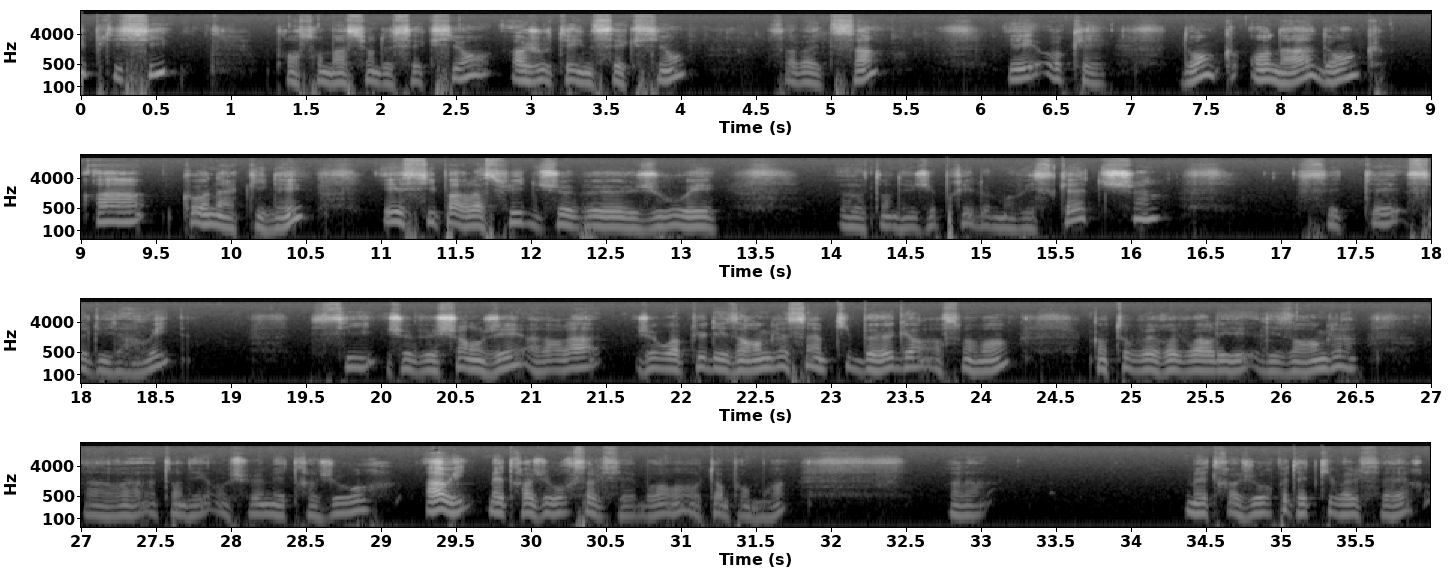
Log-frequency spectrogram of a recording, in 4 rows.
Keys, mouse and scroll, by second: 2.9 click, 4.7 click, 6.4 click, 8.3 click, 9.4 1, 9.7 click, 11.2-13.1 drag, 13.3 click, 13.5 click, 14.6-15.6 drag, 16.7 click, 21.6 click, 23.8 click, 24.8 click, 27.5 click, 28.6 click, 30.8 click, 31.0 click, 35.0 click.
